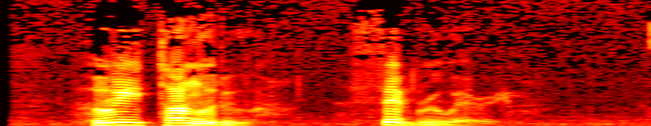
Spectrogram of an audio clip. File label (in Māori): "hui tanguru", maori words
